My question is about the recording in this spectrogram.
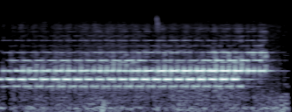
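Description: A telephone ringing with an electronic ring, a steady tone of several pitches together, that cuts off shortly before the end as the call is answered.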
